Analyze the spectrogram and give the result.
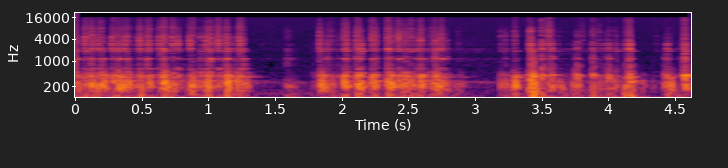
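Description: Fingertips of both hands tap the sides and base of a large, empty, clear plastic water jug with a molded handle, hung hollow and upside down over a microphone. The result is a rapid, hollow patter of low, boomy thumps with almost no ring, broken by two brief quieter lulls.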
